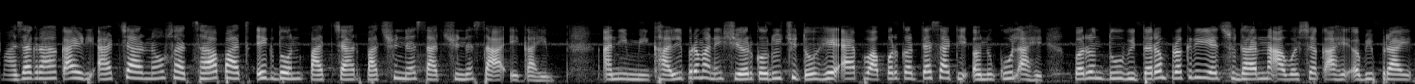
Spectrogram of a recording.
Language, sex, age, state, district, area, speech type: Marathi, female, 18-30, Maharashtra, Ahmednagar, urban, read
